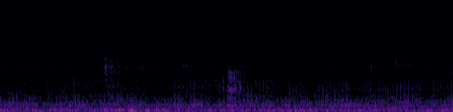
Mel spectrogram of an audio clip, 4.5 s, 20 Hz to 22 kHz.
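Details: Maine Coon purr recorded while nursing, 43 days after birth; a deep continuous rumble with a slight swell near the first second and a soft rustle midway.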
